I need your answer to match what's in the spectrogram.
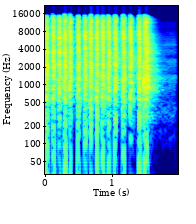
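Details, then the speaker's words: Truck starter bench tested with jumper leads: about fifteen sharp metallic clacks in quick bursts with no motor whir; solenoid engages but the starter motor no longer spins; faulty starter. "yeah it's uh yeah it doesn't spin no more yeah that's what's wrong with it it still kicks in but it just doesn't you know do the spinning part"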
